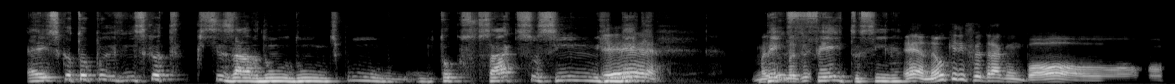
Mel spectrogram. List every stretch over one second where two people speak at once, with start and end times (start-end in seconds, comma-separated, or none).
none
